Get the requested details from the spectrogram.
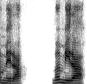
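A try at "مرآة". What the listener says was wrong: इसको थोड़ा सा लंबा करें ना, ये मद्दा है यहाँ। मिरआ।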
